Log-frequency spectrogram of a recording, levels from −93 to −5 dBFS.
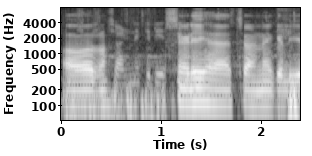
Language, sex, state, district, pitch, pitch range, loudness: Hindi, male, Jharkhand, Garhwa, 100 Hz, 100-110 Hz, -17 LUFS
